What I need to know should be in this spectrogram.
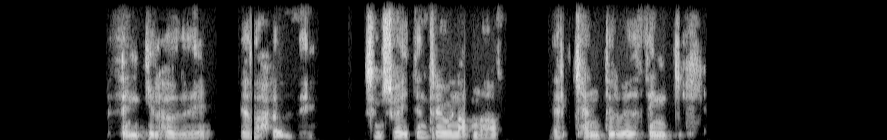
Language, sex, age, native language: Icelandic, male, 30-39, Icelandic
